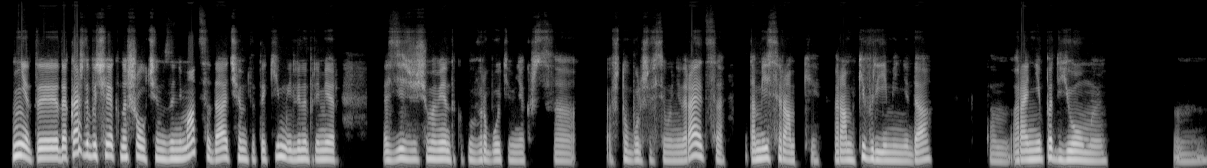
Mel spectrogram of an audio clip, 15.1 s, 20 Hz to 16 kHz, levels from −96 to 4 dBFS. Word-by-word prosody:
Нет, 195 -8 +5
э, 175 0 +6
да 185 - +4
каждый 240 -1 +3
бы 210 - +3
человек 210 -1 +2
нашел 185 -1 +3
чем 160 0 0
заниматься, 165 - +1
да. 165 +4 +3
Чем-то 155 -2 -2
таким 180 +6 0
или, 155 0 +1
например, 155 -1 +1 0.6
здесь 145 +4 0
же 155 - -2
еще 155 +1 -3
момент, 155 -2 +2
какой 145 -1 -8
в 145 - -4
работе, 145 0 -3
мне 135 0 -5
кажется, 130 -1 -9 0.4
э, - - -12
что 155 - -7
больше 140 0 -6
всего 135 +1 -8
не 130 0 -5
нравится- 175 - 0 0.3
там 150 +2 +1
есть 170 -1 +1
рамки, 135 -3 -4 0.2
рамки 145 +5 0
времени, 135 -5 -1
да, 140 +6 -1 0.7
там 120 -2 -11
ранние 150 +3 +1
подъемы. 145 -5 +1 0.8
М, - - -14
150 Hz, 155 wpm, -21 LUFS, 135-170 Hz, 0.8 s, э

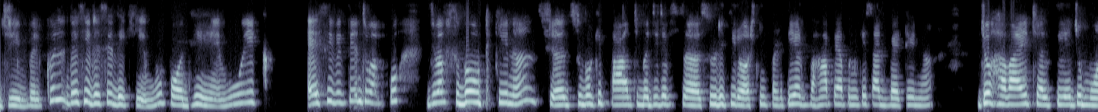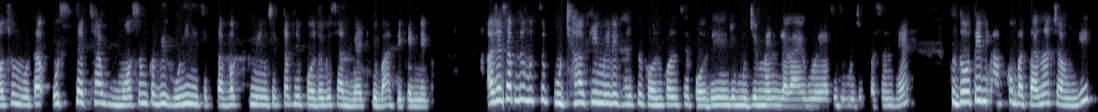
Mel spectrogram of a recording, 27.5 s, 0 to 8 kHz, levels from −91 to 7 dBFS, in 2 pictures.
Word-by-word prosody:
जी, 185 +2 0
बिल्कुल 190 - 0
जैसे 275 +2 +2
जैसे 245 +2 +1
देखिए 210 -4 0
वो 185 +9 -3
पौधे 205 -1 +2
हैं 175 -3 -3
वो 210 +8 -3
एक 270 -2 -5 0.6
ऐसी 250 +5 +1
व्यक्ति 265 +2 -4
हैं 305 0 +1
जो 290 -1 -2
आपको 255 +5 -3 0.4
जब 255 +4 0
आप 275 +1 +3
सुबह 275 +1 +5
उठ 270 - +1
के 265 -1 +1
ना 230 -2 +2 0.3
श 205 -8 +1
सुबह 230 0 +2
की - - 0 0.2
5 205 0 +2
बजे 210 +1 0
जब 220 0 0
स 220 - -28 0.4
सूर्य 220 -1 +3
की 230 - -1
रोशनी 190 +3 +1
पड़ती 190 +2 -4
है। - - +4
और 205 - -5
वहाँ 200 +2 -1
पे 225 - -2
आप 215 0 -1
उनके 205 +2 -3
साथ 215 -1 -2
बैठे 195 +1 -1
ना, 195 +1 -7 0.6
जो 265 +1 +6
हवाएँ 220 +1 +4
चलती 210 0 0
हैं, 210 - +1
जो 230 +3 +2
मौसम 195 +5 +1
होता 200 +2 0
है। - - 0 0.2
उससे 250 +4 -1
अच्छा 265 0 -1
मौसम 205 +3 -1
कभी 245 0 +2
हो 200 +2 +1
ही 240 - +5
नहीं 230 -2 +3
सकता, 205 -1 -5
वक़्त 205 0 -7
नहीं 215 -2 +2
हो 205 - +1
सकता 210 +2 -5
अपने 220 0 -3
पौधों 195 -1 +2
के 205 - 0
साथ 195 -3 -1
बैठ 175 0 -1
के 195 - +2
बातें 190 -1 -5
करने 170 -1 -2
का। 160 - -20 0.7
अच्छा 290 +4 +6
जैसे 335 +2 +3
आपने 340 0 +2
मुझसे 320 0 +1
पूछा 250 +1 +2
कि 275 - +3
मेरे 250 -1 +3
घर 220 0 -3
पे 245 - 0
कौन-कौन 205 0 +1
से 220 +1 -5
पौधे 185 0 +1
हैं 200 0 +3
जो 200 - +1
मुझे 195 +1 +2
मैंने 195 0 +1
लगाए 180 0 -1
हुए 185 0 -3
है - - -1
या 185 - -2
जो 185 -1 -9
मुझे 185 +2 -9
पसंद 185 0 -6
हैं? 225 - -4 0.5
तो 280 - +3
2-3 285 +3 +5
मैं 295 -3 -1
आपको 255 +4 -5
बताना 230 +2 +1
चाहूँगी। 210 - -1
215 Hz, 220 wpm, -16 LUFS, 195-250 Hz, 0.7 s, जो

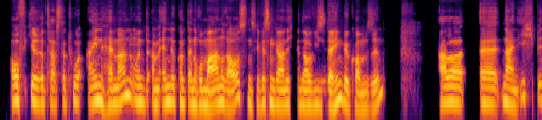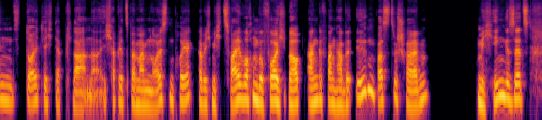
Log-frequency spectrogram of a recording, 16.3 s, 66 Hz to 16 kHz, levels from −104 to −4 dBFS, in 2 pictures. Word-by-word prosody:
auf 165 +1 +2
ihre 150 -2 +2
Tastatur 155 +3 -3
einhämmern 155 +5 +2
und 155 -5 -2
am 140 0 +1
Ende 150 +2 +1
kommt 150 -2 -3
ein 140 - +2
Roman 140 +1 +5
raus 155 +8 +3
und 145 - -4
sie 140 +1 -8
wissen 150 0 0
gar 135 -1 +4
nicht 140 0 -3
genau, 135 -1 +1
wie 135 - -4
sie 130 0 -7
dahin 155 +10 +4
gekommen 120 -3 +1
sind. 130 - -1 0.8
Aber, 155 -1 +5 0.2
äh 150 -2 +3
nein, 145 -4 +3
ich 195 +1 -7
bin 165 -3 -6 0.2
deutlich 150 -1 -5
der 135 - -9
Planer. 210 - -6
Ich - - -12
habe 155 - -10
jetzt 150 - -11
bei 145 - -3
meinem 135 -1 -3
neuesten 165 +6 -6
Projekt 170 +5 -4
habe 145 -2 -3
ich 140 - -16
mich 140 - -8
2 165 +5 +1
Wochen, 170 +2 0
bevor 160 +2 +3
ich 140 - -4
überhaupt 145 +1 0
angefangen 150 -1 -2
habe, 140 +1 -3
irgendwas 190 - -1
zu 190 +1 -7
schreiben 150 +7 -3 0.7
mich 140 -7 -3
hingesetzt 180 -1 -1
150 Hz, 190 wpm, -21 LUFS, 140-165 Hz, 0.8 s, Roman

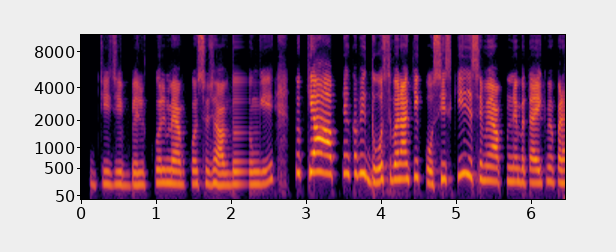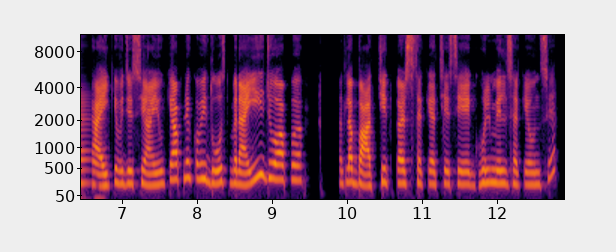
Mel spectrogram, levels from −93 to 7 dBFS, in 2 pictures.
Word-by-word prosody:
जी, 215 +2 -8
जी। 215 +1 -5
बिल्कुल, 205 +3 -4
मैं 225 -1 +1
आपको 215 +1 -3
सुझाव 215 -2 -1
दूँगी। 215 +4 -5 0.3
तो 400 - -1
क्या 420 +2 +6 0.2
आपने 385 +1 0
कभी 390 +1 +1
दोस्त 270 +3 0
बना 290 0 +7
की 330 +3 -1
कोशिश 290 +1 -2
की, 390 +3 +1
जैसे 315 -5 0
मैं 270 - -1
आपने 255 0 0
बताया 235 -1 +1
कि 230 - -14
मैं 250 - -6
पढ़ाई 230 -5 +2
की 240 - -4
वजह 220 0 -3
से 225 +1 -2
आई 195 0 +1
हूँ। 215 - -5
क्या 285 +5 +1
आपने 305 +2 -1
कभी 295 0 -1
दोस्त 230 0 -4
बनाई, 230 - +3
जो 310 -1 -1
आप 285 -1 +1
मतलब 245 -3 -6
बातचीत 195 +4 +1
कर 225 -1 +2
सके, 225 0 -4
अच्छे 215 +1 -5
से 215 -1 -2
घुल-मिल 225 +1 -3
सके 210 -1 -6
उनसे? 205 - -7
230 Hz, 205 wpm, -21 LUFS, 215-280 Hz, 0.3 s, बना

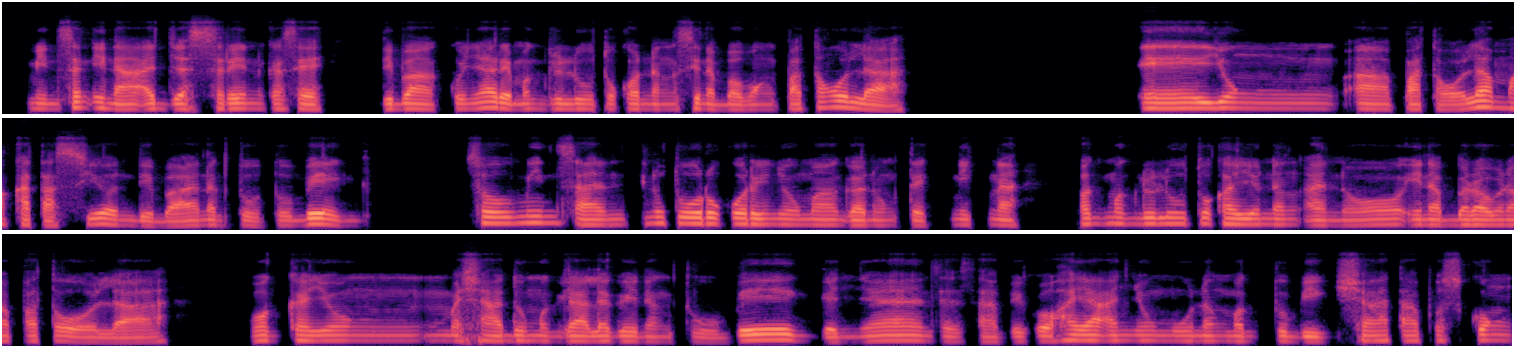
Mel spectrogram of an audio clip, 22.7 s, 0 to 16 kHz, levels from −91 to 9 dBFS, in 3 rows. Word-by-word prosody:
minsan 130 +4 -1
ina-adjust 120 -1 +2
rin 130 0 +2
kasi, 120 -1 +1 0.3
'di 125 - +1
ba 125 -2 +4
kunyari 135 +5 +3
magluluto 120 0 -3
ko 125 - 0
ng 120 -1 -5
sinabawang 115 -2 -2
patola. 140 +1 +2 1.2
Eh, 140 0 +6
yung, 140 -1 -1 0.5
ah, 125 -1 +2
patola 115 +7 +3
makatas 120 -6 -1
'yon 140 -3 +2
'di 110 -3 -4
ba, 105 +2 +2
nagtutubig, 115 +1 +2 0.5
so 160 -1 +3
minsan 160 -7 -1
tinuturo 155 -1 +3
ko 145 0 +2
rin 135 0 +1
yung 130 - -2
mga 125 -2 +1
ganong 115 0 -7
teknik 125 +2 -6
na, 120 -2 0 0.2
"Pag 145 +1 -2
magluluto 150 0 -1
kayo 140 -1 +3
ng 135 -1 -3
ano, 120 +3 -2
inabraw 125 0 +1
na 125 - 0
patola, 105 -5 -1 0.4
'wag 130 -1 -1
kayong 130 0 -2
masyadong 125 0 -1
maglalagay 120 0 0
ng 110 -1 -8
tubig," 135 +7 +3
ganyan 120 +4 -1
sinasabi 110 -1 -7
ko, 125 - +2
"Hayaan 135 0 +2
niyo 130 0 -5
munang 125 -1 -4
magtubig 115 -2 -4
siya, 130 -1 -1
tapos 125 0 -5
kung 140 -1 -2
125 Hz, 145 wpm, -24 LUFS, 120-135 Hz, 1.2 s, Eh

